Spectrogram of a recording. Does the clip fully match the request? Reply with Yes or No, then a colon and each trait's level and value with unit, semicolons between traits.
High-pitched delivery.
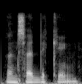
No: low, 110 Hz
